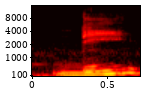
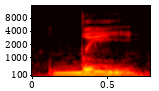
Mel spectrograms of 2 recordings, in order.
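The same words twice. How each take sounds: First: The consonant sounds light, like a plain d. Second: The consonant sounds thick and heavy, like dhad. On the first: The speaker calls it wrong. "jangan sampai tertukar seakan-akan nanti menjadi huruf dal" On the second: The speaker calls it right. "tapi tebalkan huruf dhad"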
